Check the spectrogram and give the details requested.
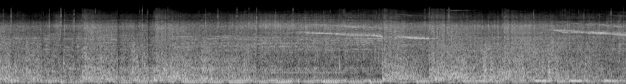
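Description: Aerial fireworks shells bursting and crackling, over music with a steady bass line.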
